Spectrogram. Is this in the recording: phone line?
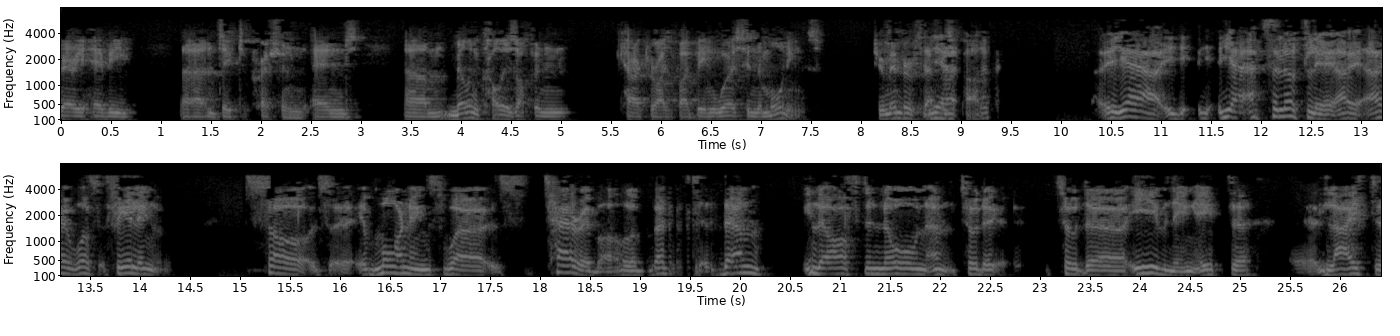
yes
